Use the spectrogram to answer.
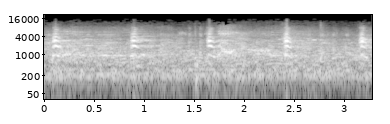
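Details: Red-crested pochard, a male seen feeding on algae in the snow in a London park (Hyde Park or Regent's Park), gives short, harsh, nasal calls about every three-quarters of a second over a soft hiss.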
